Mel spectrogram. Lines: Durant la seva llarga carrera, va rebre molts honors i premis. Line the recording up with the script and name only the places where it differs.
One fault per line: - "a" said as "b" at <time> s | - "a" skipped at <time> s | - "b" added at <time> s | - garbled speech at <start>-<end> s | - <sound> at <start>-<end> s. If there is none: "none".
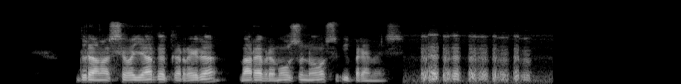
- laugh at 4.2-5.3 s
